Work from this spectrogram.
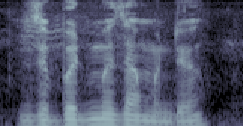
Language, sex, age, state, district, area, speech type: Bodo, male, 18-30, Assam, Baksa, rural, spontaneous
